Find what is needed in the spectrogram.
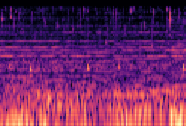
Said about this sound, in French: Mais tu entends l'écoulement de la rivière.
